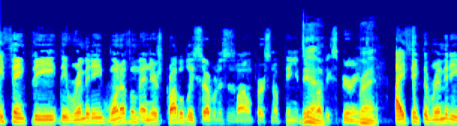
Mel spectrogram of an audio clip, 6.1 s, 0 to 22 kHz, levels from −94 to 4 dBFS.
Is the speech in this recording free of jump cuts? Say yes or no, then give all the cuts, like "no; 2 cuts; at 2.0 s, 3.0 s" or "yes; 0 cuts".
yes; 0 cuts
